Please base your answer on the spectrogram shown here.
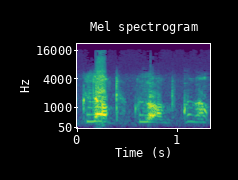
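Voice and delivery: loud hooves glop, glop; playful loud hoofbeats; clopping horse feet. Retold or imitated. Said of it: "he can sound like horse feet".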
